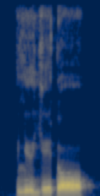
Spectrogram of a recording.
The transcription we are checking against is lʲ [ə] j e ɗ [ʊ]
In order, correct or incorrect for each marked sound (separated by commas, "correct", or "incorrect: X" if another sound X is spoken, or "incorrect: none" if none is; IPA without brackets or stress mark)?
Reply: correct, incorrect: ɔ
